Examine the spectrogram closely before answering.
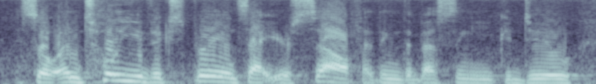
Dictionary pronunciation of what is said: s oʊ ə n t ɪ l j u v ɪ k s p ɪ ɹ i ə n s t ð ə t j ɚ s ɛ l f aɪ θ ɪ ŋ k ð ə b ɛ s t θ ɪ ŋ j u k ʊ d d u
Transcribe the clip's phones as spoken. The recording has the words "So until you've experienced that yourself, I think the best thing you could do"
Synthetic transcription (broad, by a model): s oʊ ə n t ɪ l j u v ɪ k s p ɪ ɹ i ə n s t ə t j ɚ s ɛ l f aɪ θ ɪ ŋ k ð ə b ɛ s t θ ɪ ŋ j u k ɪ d d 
